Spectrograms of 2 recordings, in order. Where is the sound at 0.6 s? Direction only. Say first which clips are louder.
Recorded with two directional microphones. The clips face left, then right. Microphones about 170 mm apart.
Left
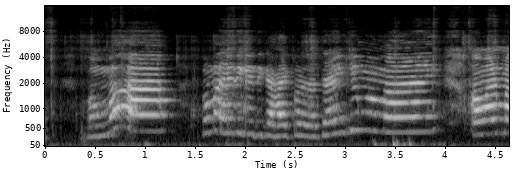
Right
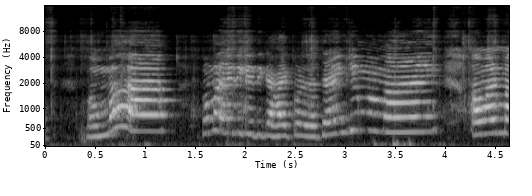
Even; 35° right (ahead or behind).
